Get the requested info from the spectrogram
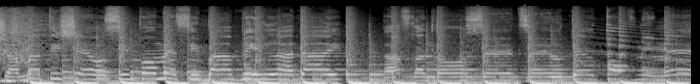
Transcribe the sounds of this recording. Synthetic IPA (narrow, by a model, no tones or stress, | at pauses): ʃamat̪iʃeosimpomesibabilad̪aj | afeχad̪lo̞oseːt̪zejotɛʁtovmime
